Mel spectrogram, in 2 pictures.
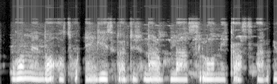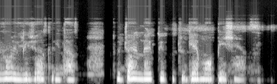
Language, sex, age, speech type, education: Nigerian Pidgin, female, 15-29, spontaneous, secondary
